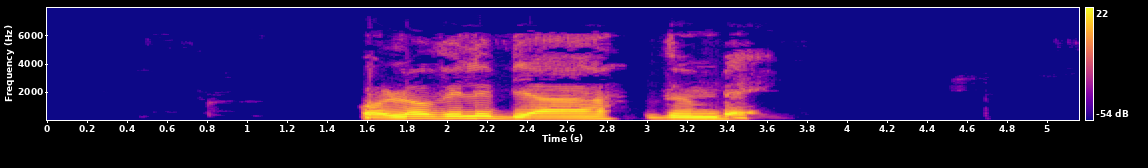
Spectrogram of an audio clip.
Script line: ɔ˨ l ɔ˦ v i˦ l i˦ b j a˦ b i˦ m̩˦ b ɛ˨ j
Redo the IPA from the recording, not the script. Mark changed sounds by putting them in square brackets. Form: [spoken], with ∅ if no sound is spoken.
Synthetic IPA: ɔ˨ l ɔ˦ v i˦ l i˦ b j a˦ [v] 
